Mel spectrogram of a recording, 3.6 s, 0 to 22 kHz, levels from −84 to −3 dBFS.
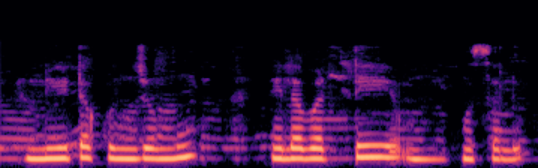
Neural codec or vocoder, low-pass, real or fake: none; 7.2 kHz; real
